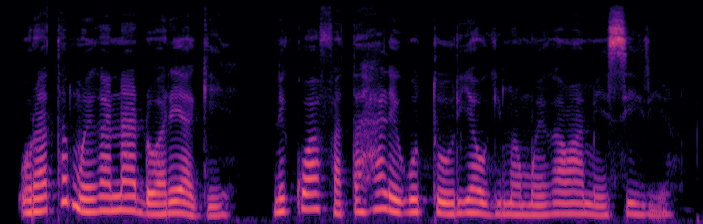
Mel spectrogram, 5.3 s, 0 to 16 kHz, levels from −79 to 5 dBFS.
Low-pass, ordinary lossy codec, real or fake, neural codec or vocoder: 14.4 kHz; none; fake; vocoder, 48 kHz, 128 mel bands, Vocos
